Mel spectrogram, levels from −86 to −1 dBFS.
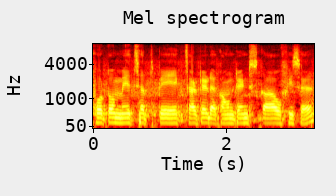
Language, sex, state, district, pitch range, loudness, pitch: Hindi, male, Haryana, Charkhi Dadri, 120-130 Hz, -15 LUFS, 125 Hz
